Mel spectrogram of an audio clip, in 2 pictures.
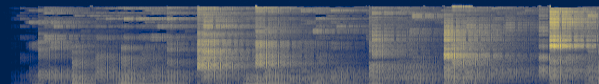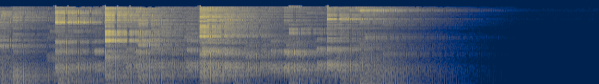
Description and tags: Granulated and comb filtered metallic hit
comb, grain, metal, resonant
